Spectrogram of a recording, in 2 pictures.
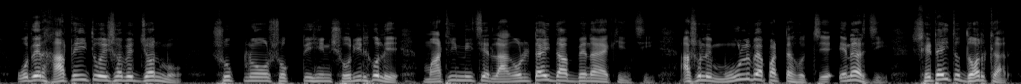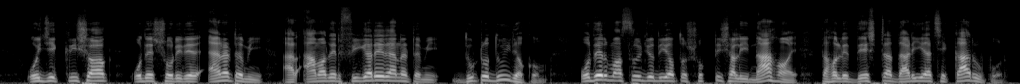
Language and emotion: Bengali, neutral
